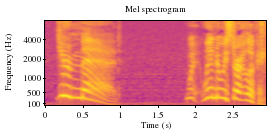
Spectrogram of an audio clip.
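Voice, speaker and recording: Using a put-on character voice pitched extremely high, a man speaks at a moderate pace. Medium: read story. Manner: brash, blunt.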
